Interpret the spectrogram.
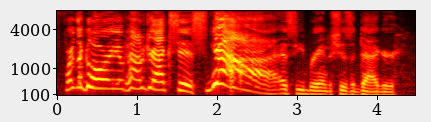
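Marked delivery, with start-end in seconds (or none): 0.0-2.8 tiny creature voice, very high, drawn-out battle cry. Voicing a little guy brandishing a dagger: little guy's battle cry. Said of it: "you hear this little guy".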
